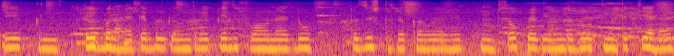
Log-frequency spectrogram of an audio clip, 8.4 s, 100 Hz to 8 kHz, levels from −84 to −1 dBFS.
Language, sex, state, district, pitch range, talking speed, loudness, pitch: Hindi, female, Rajasthan, Bikaner, 180-200 Hz, 155 wpm, -18 LUFS, 190 Hz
